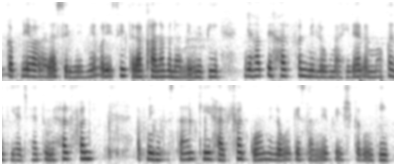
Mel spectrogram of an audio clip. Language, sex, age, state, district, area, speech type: Urdu, female, 18-30, Uttar Pradesh, Lucknow, rural, spontaneous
